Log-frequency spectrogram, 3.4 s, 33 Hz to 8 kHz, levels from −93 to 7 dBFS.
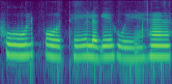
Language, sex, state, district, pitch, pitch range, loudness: Hindi, female, Chandigarh, Chandigarh, 200 Hz, 195-210 Hz, -17 LUFS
